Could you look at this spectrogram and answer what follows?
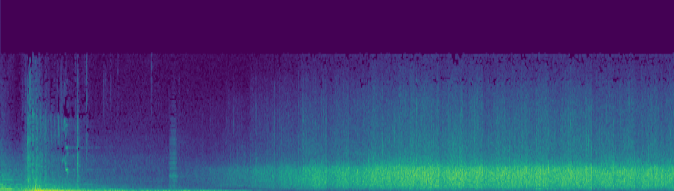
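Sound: applause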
